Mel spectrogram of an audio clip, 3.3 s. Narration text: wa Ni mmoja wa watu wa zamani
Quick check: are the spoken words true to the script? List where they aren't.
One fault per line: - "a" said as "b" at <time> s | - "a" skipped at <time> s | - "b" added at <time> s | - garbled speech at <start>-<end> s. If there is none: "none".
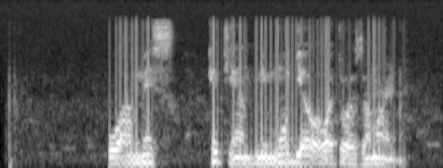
- "Meskhetian" added at 1.0 s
